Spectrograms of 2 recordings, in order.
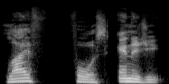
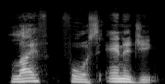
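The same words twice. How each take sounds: The two takes are said the same way.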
